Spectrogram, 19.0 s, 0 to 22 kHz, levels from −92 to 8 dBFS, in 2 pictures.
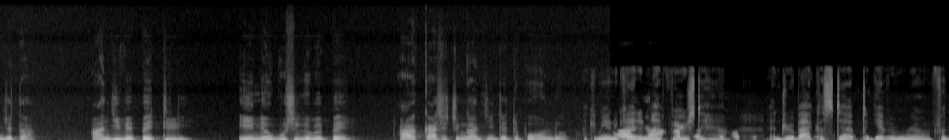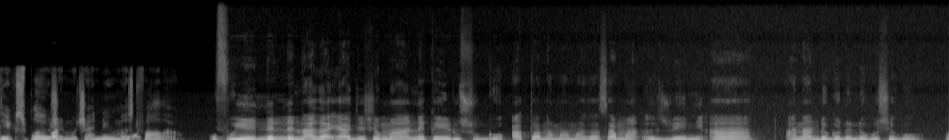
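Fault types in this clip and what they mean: Speech suppressed in double talk: speech sinks by about 35 to 40 dB in four stretches between 6.12 and 11.67 s, likely from echo-canceller ducking.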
